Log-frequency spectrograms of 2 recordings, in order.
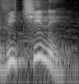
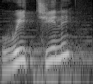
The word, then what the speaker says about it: Vittini: pronunciar seu nome certo é vittini e não Whitney vitamina E o bichinho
